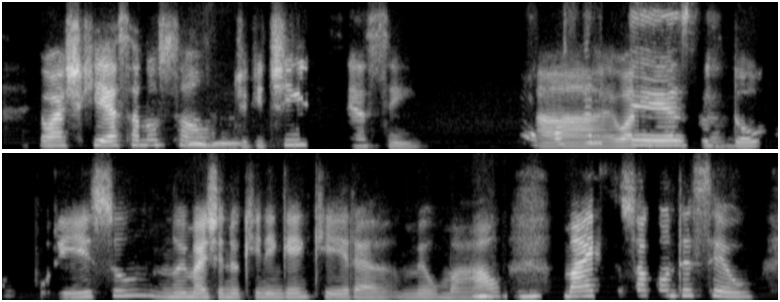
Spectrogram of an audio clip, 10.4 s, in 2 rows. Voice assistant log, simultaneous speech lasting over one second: present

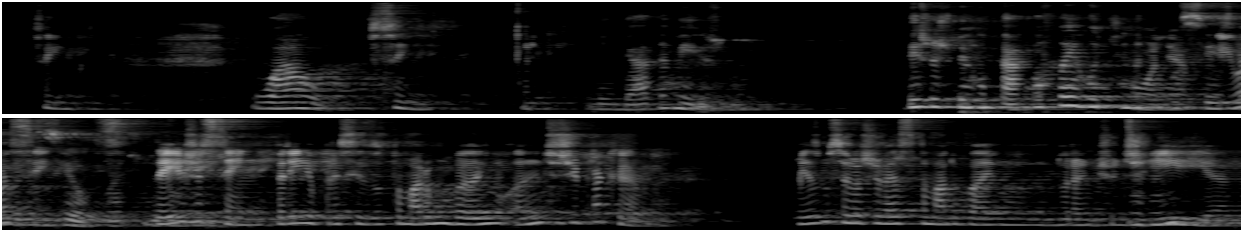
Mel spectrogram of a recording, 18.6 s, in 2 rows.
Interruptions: present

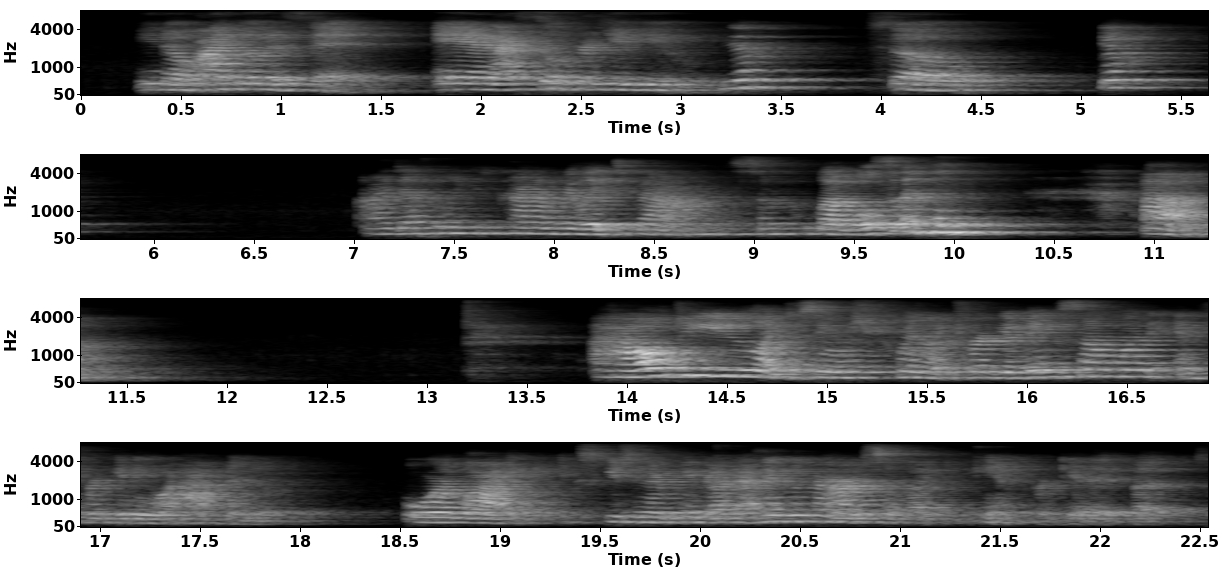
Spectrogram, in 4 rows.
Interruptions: none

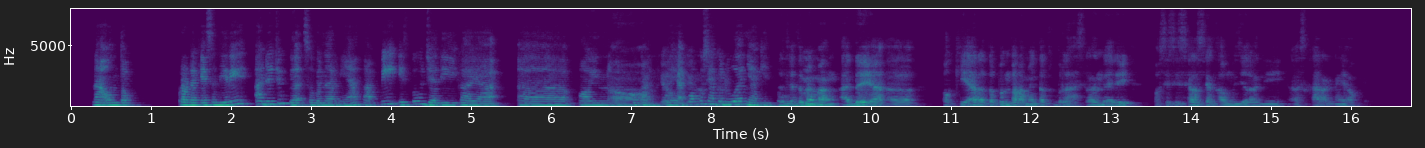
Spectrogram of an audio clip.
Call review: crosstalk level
present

